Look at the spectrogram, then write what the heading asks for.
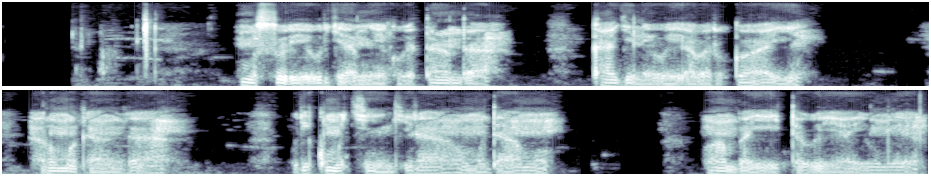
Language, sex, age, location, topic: Kinyarwanda, male, 18-24, Kigali, health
